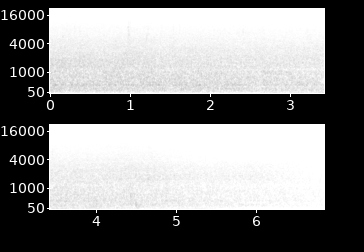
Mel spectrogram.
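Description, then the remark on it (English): Steady, dense hiss of heavy rain pouring outdoors, loud, a continuous wash of noise that eases slightly toward the end. No voices are heard. “I don't think I can even make it to the bus without getting soaked, but I don't know.”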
